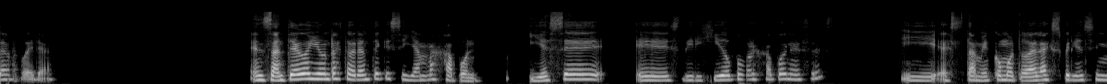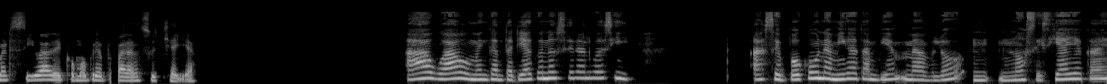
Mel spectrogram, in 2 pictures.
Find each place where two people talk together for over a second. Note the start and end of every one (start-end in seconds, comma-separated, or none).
none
